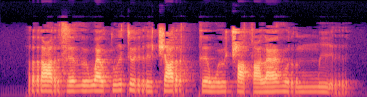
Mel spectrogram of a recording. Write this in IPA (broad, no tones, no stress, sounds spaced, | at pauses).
r ɑ r z e ð ʉ w æ tʷ i t y r i t͡ʃ ɑ r kː e w ʉ t͡ʃ o tˤ o l æ ð u r mː i r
